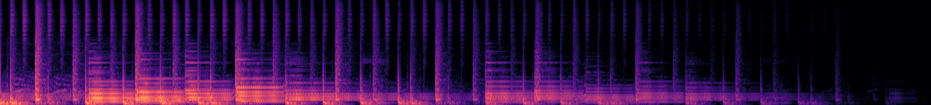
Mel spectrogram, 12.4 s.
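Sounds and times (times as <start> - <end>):
old school hip hop music: 0.0 - 9.8.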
